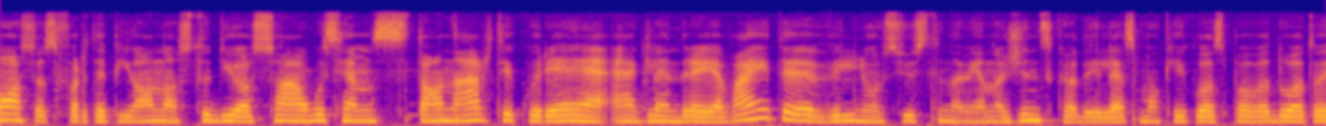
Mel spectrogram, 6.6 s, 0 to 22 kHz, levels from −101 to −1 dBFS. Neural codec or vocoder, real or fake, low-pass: vocoder, 44.1 kHz, 128 mel bands, Pupu-Vocoder; fake; 14.4 kHz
